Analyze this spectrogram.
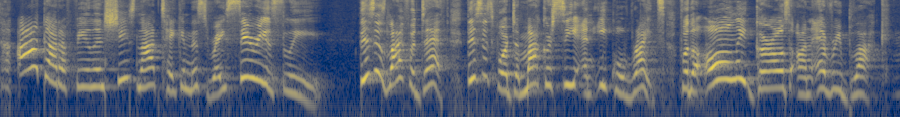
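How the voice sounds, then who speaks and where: A woman's voice: sits high, sing-song, moderate pace. A woman playing a fierce, proud young girl runner, telling her story as a brash, streetwise dramatic monologue. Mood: defiant, excited. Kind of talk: dramatic first-person monologue.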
